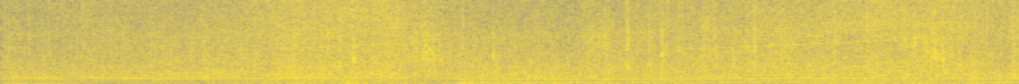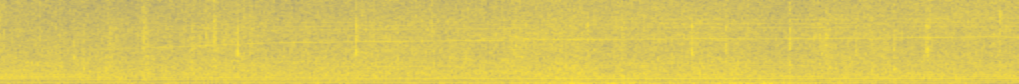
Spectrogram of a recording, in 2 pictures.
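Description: A car engine revs and drops as gears shift.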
